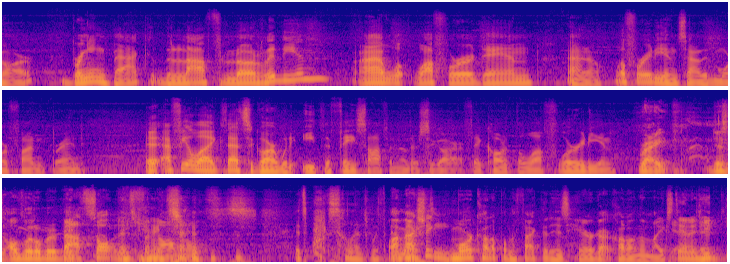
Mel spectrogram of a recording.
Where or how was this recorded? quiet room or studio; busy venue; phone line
busy venue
